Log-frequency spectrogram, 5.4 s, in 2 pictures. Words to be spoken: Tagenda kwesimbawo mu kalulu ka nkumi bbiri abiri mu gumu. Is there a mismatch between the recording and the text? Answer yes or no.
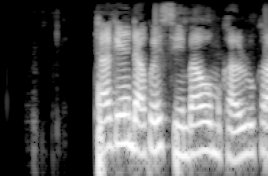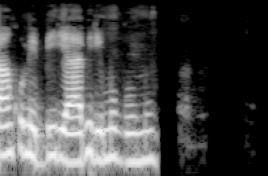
no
